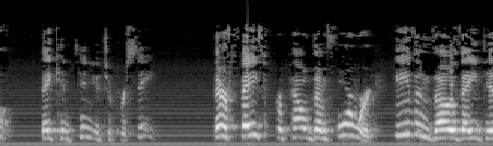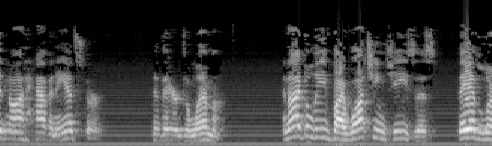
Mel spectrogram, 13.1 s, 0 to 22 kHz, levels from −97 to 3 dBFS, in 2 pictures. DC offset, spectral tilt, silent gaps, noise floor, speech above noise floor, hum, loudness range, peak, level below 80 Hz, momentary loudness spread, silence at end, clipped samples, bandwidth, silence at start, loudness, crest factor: under 0.1%; -4 dB/octave; none; -47 dBFS; 32 dB; none; 6 LU; 0 dBFS; -46 dBFS; 20 LU; 0 s; under 0.1%; 11 kHz; 0 s; -15 LUFS; 16 dB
